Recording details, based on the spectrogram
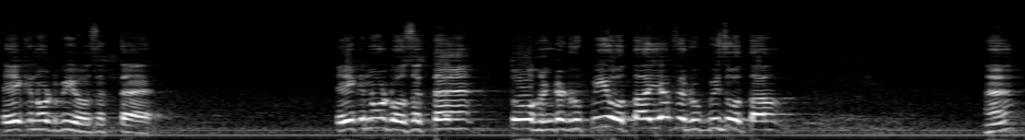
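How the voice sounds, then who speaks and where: Pausing often and keeping a measured pace, this high-voiced man teaches English grammar. He writes on a board and repeats the same questions to the class again and again, supplying the answers himself.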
